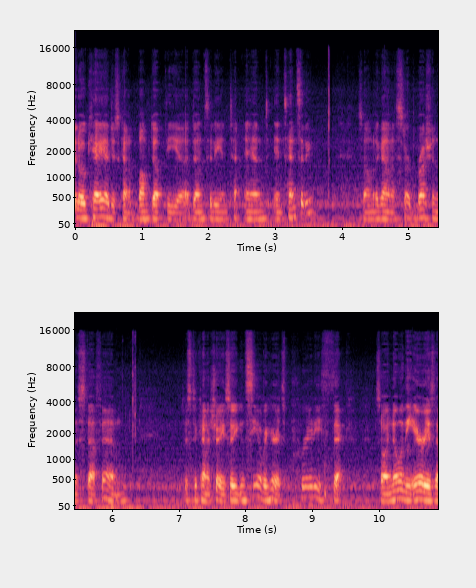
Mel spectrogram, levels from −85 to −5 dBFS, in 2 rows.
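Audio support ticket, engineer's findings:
Brief click at 6.06 s, hard-edged. Repeated buffer: new audio arrived late, so the output device replayed its last block once, a 5.8 ms piece heard twice with a hard join. Fits a 256-sample buffer. Essentially no audio lost.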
